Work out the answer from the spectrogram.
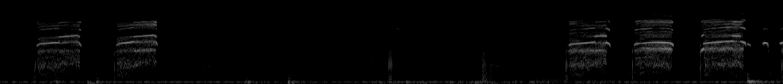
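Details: Osprey at a nest in Charlo, Montana, on an August 2018 evening: short bursts of harsh, high chirping calls in two groups separated by a quiet gap, with soft knocks and a low background hum.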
